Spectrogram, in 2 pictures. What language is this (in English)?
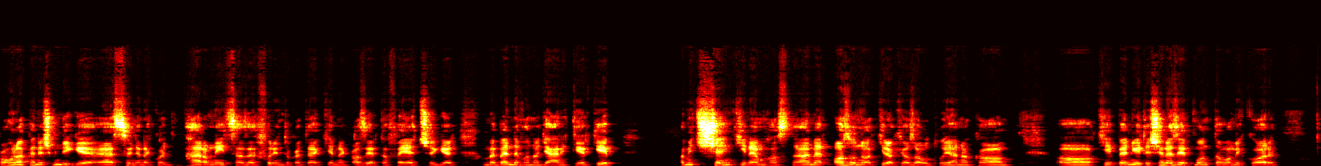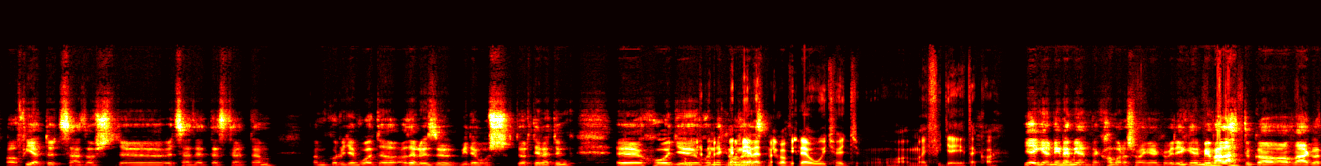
Hungarian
